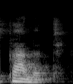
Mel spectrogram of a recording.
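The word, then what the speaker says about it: palate: is pallet p a l a t the pronunciation is pallette it satisfies my pette pette mean the ability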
